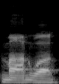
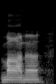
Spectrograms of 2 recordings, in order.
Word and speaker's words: Manhwa: I mispronounce literally any I've already mispronounced Manhwa I know, I'm pretty sure it's pronounced Mana, but old habits die hard.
